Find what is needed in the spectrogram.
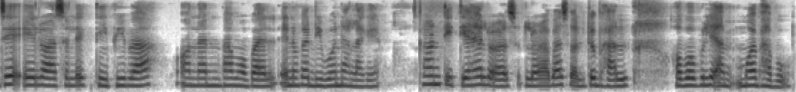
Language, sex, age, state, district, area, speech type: Assamese, female, 30-45, Assam, Biswanath, rural, spontaneous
